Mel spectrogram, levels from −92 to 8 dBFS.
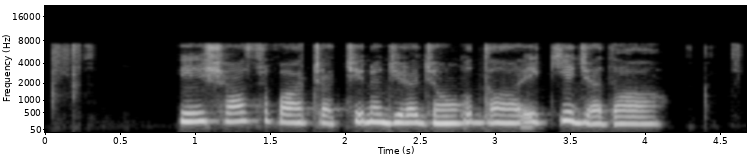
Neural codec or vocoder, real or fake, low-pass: codec, 16 kHz, 4 kbps, FunCodec, trained on LibriTTS, 50 frames a second; fake; 7.2 kHz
